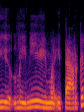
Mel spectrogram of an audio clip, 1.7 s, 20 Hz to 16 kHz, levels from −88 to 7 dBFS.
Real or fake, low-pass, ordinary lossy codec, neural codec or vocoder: real; 14.4 kHz; Opus, 16 kbps; none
